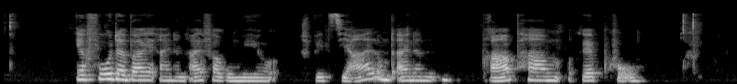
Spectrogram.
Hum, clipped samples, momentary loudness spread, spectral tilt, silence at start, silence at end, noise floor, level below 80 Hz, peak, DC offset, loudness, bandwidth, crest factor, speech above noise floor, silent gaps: none; under 0.1%; 15 LU; -6 dB/octave; 0.1 s; 0.4 s; -63 dBFS; -60 dBFS; -2 dBFS; under 0.1%; -19 LUFS; 11.5 kHz; 16 dB; 45 dB; none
